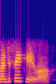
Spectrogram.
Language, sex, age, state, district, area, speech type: Tamil, female, 18-30, Tamil Nadu, Chengalpattu, urban, conversation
